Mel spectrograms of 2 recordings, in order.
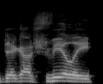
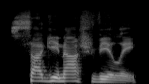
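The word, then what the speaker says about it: Saginashvili: No, I'm not talking about Georgian arm wrestler Leavon Deashilli. I'm talking about Trick Scubble. Unbelievable transition introduction to this topic. I pronounced his last name wrong. I I I'd like a doover. Leavon Saginveilei, nicknamed the Georgian Hulk,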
